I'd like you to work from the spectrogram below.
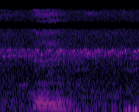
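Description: Frogs calling at night: one drawn-out harmonic croak that dips slightly in pitch, set against a faint, hissy background.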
